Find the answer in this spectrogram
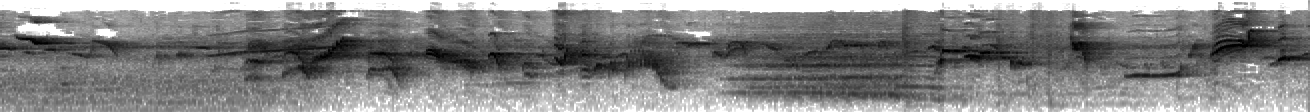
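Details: Oriental magpie-robin song used as a lure to stimulate other magpie-robins to sing; varied rich phrases of whistles, rising and falling notes and harsher buzzy elements, delivered continuously with brief pauses.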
